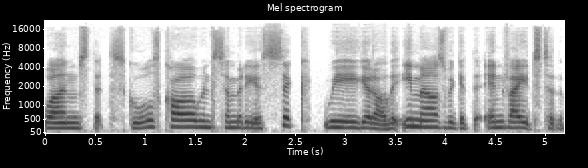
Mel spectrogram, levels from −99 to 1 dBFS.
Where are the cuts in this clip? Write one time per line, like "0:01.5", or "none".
0:02.6

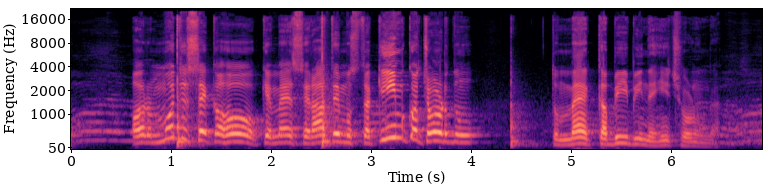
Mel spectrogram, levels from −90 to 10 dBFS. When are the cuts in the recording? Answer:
none

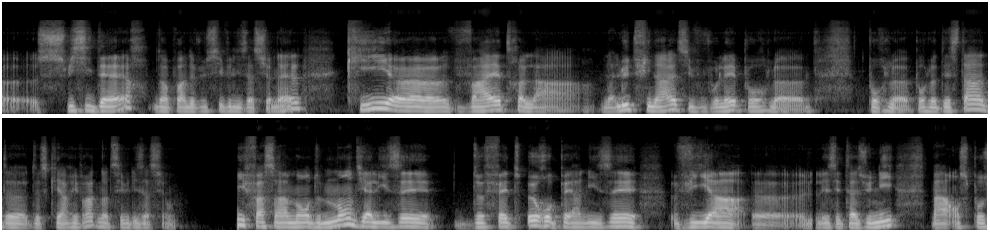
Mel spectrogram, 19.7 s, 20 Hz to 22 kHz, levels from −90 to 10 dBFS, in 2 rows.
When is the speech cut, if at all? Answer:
0:12.2

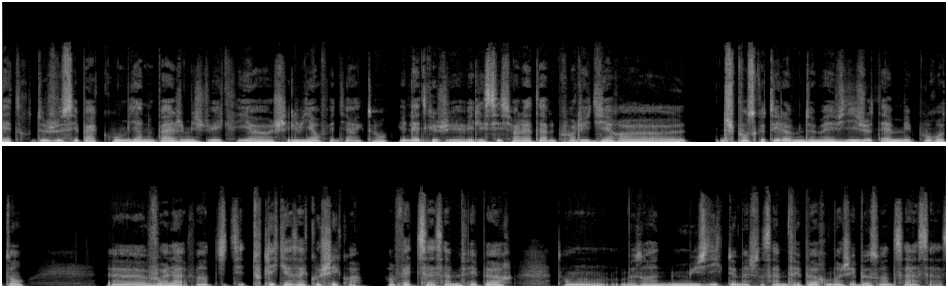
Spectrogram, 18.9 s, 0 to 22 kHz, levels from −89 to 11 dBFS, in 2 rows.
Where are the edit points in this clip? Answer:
0:03.9
0:05.5

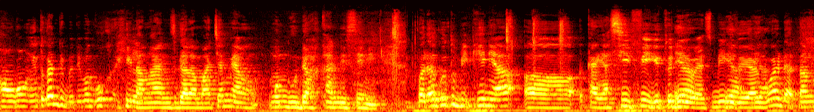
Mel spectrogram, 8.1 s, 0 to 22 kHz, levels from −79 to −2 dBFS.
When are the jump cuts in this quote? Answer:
0:03.9

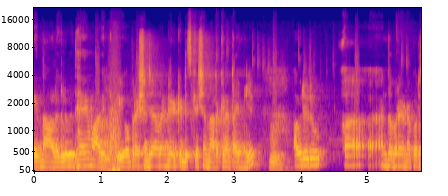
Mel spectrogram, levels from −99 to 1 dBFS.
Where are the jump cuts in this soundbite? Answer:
0:01.2

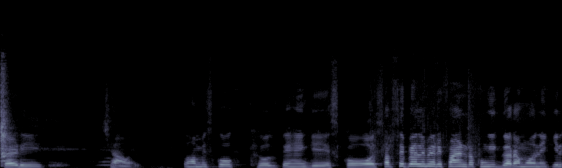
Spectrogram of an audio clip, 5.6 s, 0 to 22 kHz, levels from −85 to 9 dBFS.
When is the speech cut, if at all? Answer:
none

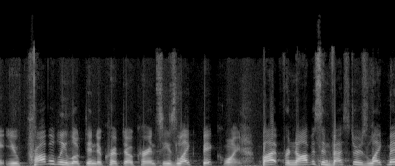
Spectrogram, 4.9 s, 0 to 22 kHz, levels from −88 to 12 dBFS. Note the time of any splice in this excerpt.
0:03.1

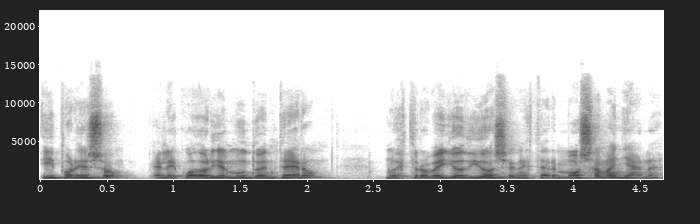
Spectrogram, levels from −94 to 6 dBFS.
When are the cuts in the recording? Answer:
0:01.3

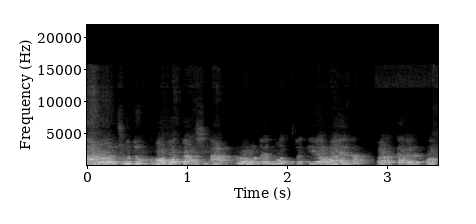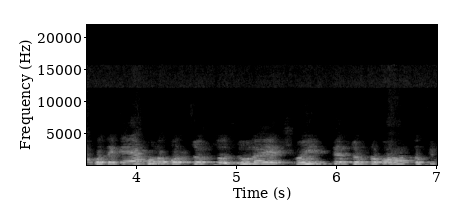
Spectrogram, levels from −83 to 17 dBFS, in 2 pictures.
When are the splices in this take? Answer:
0:02.8

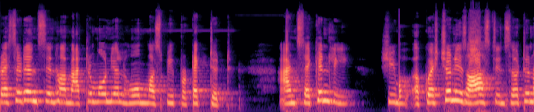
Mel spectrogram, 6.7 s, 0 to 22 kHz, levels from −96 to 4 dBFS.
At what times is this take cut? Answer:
0:05.0

